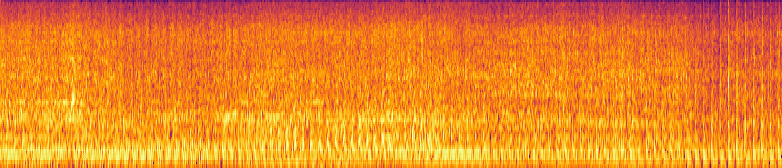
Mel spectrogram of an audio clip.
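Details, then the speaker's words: Motorcycle single, carburettor just rebuilt with new accelerator pump diaphragm, not yet warm or tuned: thumps about three beats a second, stumbling and wandering, bogs if revved; loose hose clamps let air in, owner suspects running lean. "So I can't really give her too hard because it she'll she'll bog out. But I mean that's we have to get it up to temp and then we have to tune it. But she runs."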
